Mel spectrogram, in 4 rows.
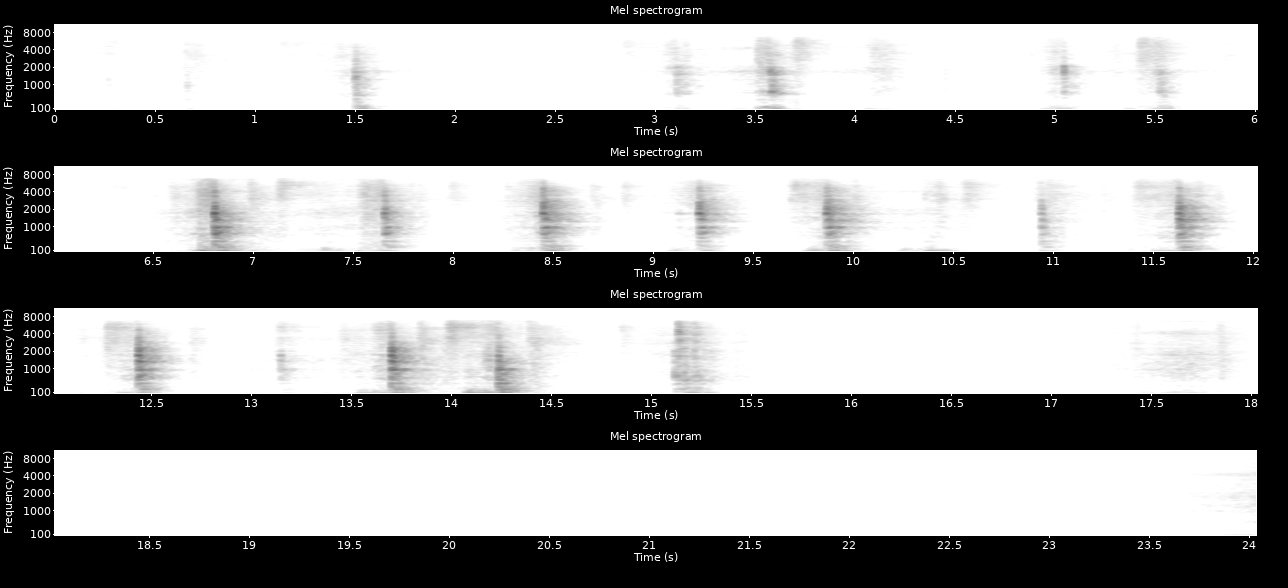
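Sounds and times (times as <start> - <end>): knife cutting on wooden board: 6.6 - 12.6.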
